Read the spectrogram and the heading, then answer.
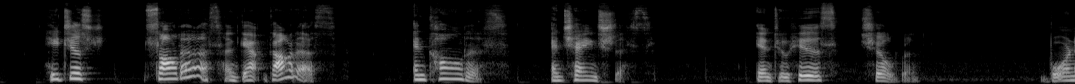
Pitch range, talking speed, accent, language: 160-220 Hz, 95 wpm, American, English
